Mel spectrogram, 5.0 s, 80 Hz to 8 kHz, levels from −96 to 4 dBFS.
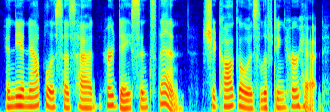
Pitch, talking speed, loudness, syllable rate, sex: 175 Hz, 145 wpm, -16 LUFS, 4.6 syllables/s, female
